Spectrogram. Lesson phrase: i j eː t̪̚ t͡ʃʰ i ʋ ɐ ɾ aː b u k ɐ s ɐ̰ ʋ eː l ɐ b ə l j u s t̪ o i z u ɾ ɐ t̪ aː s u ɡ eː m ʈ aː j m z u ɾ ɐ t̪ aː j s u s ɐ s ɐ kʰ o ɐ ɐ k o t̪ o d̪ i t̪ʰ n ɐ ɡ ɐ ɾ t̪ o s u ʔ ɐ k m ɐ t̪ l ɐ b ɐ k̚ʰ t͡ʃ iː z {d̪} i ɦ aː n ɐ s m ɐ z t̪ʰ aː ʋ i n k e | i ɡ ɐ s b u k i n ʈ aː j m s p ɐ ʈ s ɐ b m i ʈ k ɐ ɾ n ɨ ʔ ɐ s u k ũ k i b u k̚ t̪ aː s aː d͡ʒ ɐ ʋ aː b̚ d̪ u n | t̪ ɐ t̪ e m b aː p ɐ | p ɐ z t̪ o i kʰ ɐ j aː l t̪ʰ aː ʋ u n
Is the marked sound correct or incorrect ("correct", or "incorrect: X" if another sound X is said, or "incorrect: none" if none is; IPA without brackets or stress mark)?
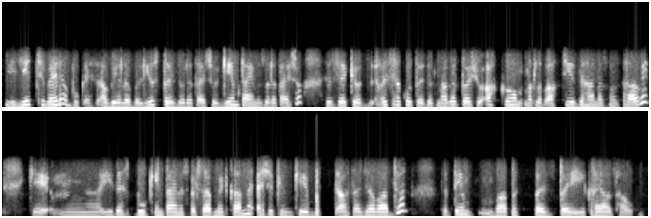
correct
